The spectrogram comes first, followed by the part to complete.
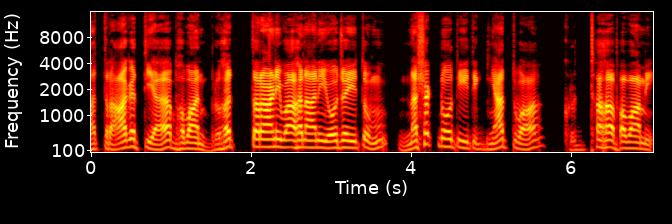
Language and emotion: Sanskrit, angry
